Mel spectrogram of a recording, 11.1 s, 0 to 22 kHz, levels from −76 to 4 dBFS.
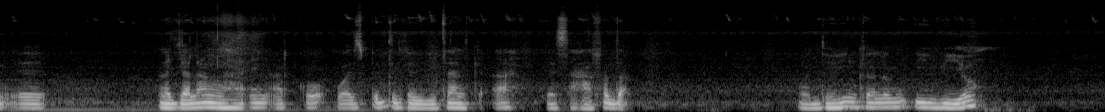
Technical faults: none

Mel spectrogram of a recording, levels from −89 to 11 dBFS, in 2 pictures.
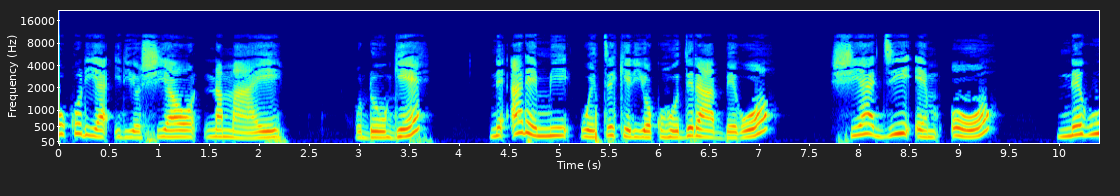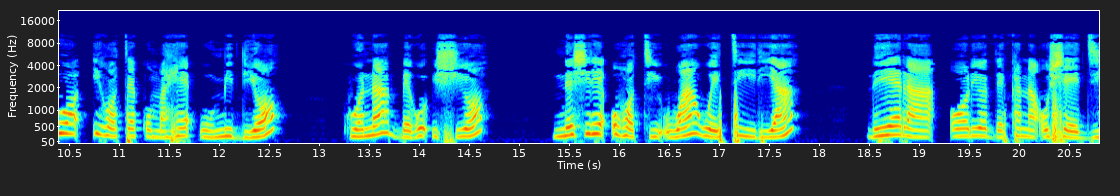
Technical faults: Vorbis compression

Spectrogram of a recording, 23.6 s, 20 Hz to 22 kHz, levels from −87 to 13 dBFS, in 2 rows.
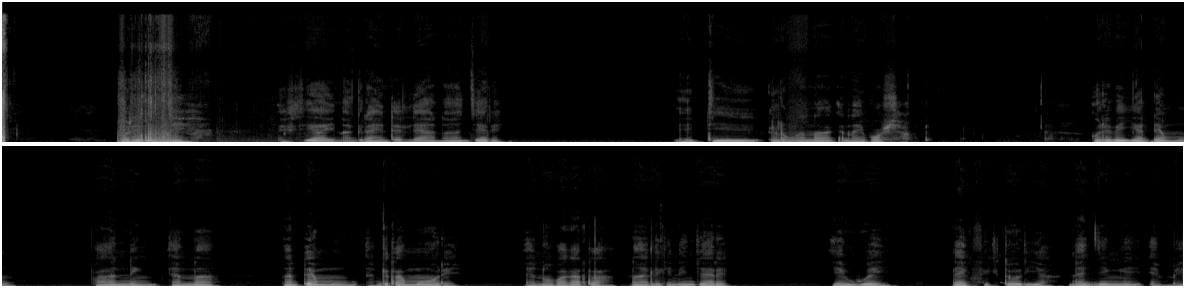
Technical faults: none

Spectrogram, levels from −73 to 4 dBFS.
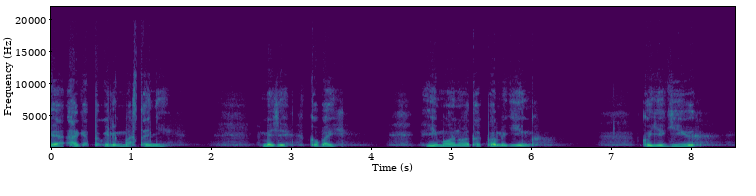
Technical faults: none

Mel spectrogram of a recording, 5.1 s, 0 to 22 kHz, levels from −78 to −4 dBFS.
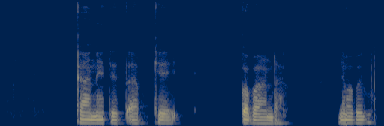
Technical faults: compressed frames skipped

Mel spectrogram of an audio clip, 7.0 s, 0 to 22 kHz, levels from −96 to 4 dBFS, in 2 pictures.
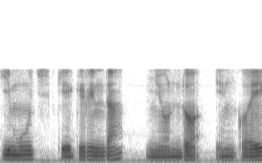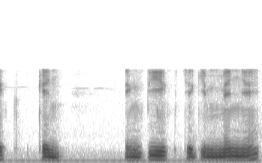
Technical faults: none

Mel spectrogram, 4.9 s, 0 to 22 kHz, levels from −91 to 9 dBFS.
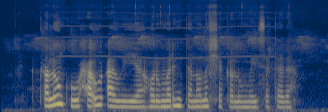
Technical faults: switching supply whistle

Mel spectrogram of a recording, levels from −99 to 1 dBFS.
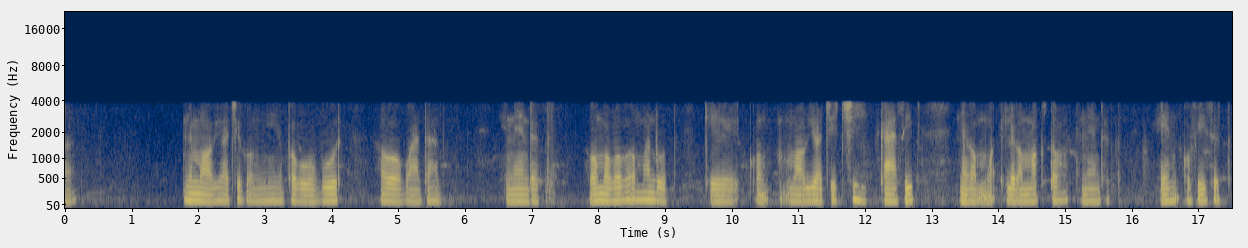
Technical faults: AMR rate drop

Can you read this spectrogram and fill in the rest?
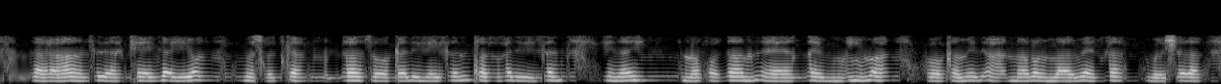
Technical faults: LPC-10 vocoder; electrical switching spike

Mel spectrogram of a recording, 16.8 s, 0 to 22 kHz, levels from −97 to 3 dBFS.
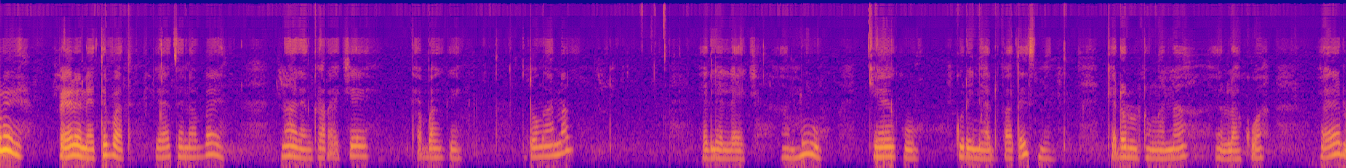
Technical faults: Opus compression

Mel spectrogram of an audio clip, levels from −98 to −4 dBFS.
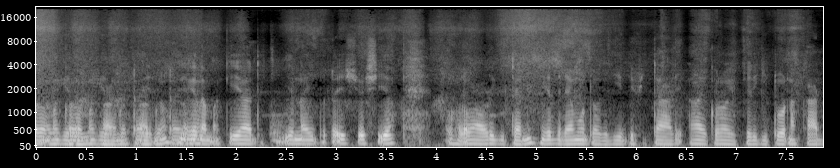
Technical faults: doubled audio track

